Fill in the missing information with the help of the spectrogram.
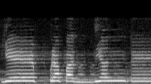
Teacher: ಎ ದೀರ್ಘ ಹೇಳಿ ಆಘಾತ ತಗೊಳ್ಬೇಕು ಮುಂದೆ ಪ್ರ ಸಂಯುಕ್ತ ಅಕ್ಷರ ಬಂದ ಕಾರಣ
